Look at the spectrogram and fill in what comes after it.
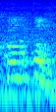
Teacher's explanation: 表示它声音很短促，很高，很短促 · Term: 第8声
